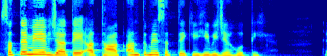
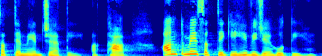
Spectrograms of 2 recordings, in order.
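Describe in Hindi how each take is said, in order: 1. यह बिना रुके एक प्रवाह में पढ़ा जाता है। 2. यह वाक्यांशों के बीच विराम लेकर पढ़ा जाता है। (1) "हमने फ्लो में पढ़ा, इसमें ना कोई विराम चिन्ह है" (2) "अब इसे अनुच्छेद को पुनः यानी दोबारा पढ़िए।"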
